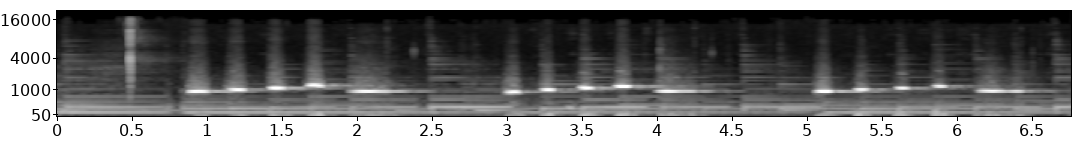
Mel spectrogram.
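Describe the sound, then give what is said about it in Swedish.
A person whistles a short melody in a minor key imitating a little bird heard singing in the branches of a tree in a garden in Israel: three repeated phrases of rising then falling notes, clear and moderately loud, over a low steady hum. “Och det var en liten fågel som sjöng den här lilla vackra mollmelodin.”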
